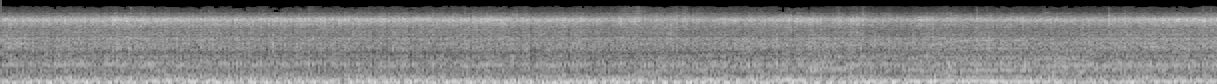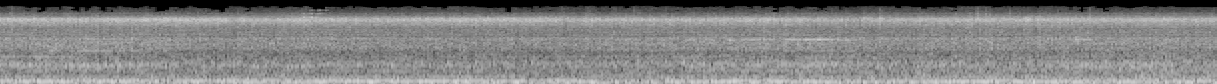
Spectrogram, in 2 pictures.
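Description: A racing car engine roars steadily through a loudspeaker, its pitch shifting as it speeds up and slows down.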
